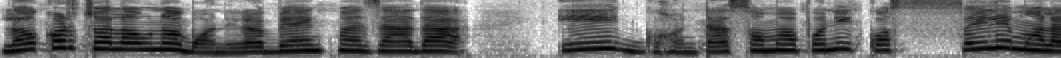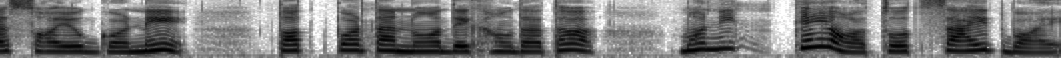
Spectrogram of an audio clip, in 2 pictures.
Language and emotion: Nepali, sad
